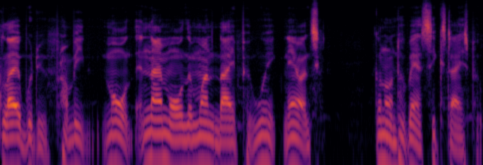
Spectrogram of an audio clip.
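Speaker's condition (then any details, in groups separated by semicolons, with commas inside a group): Cerebral palsy; cerebral palsy from birth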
